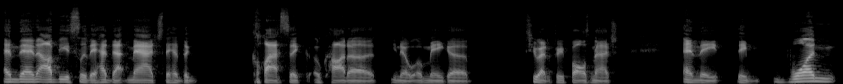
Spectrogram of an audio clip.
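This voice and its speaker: A man's voice: deep voice, moderate pace, sharp tone, no room sound, clean studio sound. A man co-hosting a podcast in casual chat, rambling with fillers and restarts. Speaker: podcast co-host.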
